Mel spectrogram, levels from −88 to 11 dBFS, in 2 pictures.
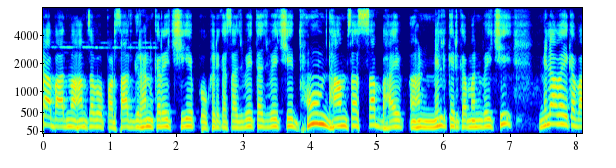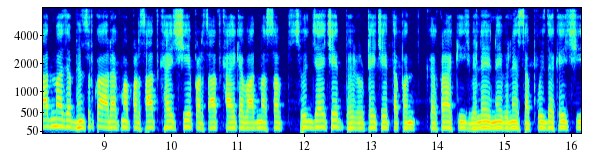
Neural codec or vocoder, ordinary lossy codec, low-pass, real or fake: none; none; none; real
